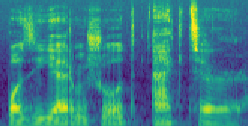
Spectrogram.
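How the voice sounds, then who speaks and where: A man whose first language is Persian gives a casual English lesson. His voice sits fairly low with a gravelly, creaky edge. He rattles through his explanations, then slows right down to say each English example with care. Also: mellow. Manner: reads English example sentences slowly and carefully, then explains quickly. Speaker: English teacher.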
